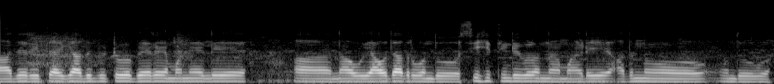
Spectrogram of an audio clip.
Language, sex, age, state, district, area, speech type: Kannada, male, 45-60, Karnataka, Bellary, rural, spontaneous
